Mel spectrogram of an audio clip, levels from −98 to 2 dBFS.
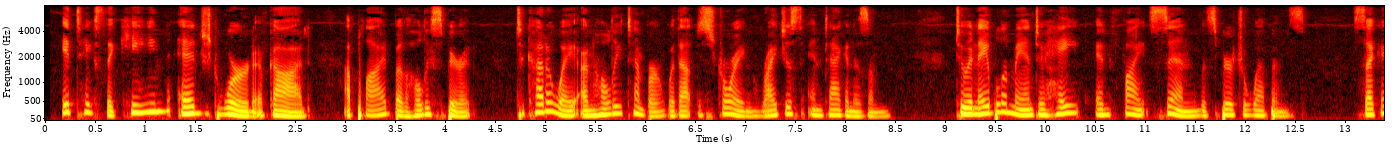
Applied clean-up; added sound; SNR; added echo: none; none; none; none.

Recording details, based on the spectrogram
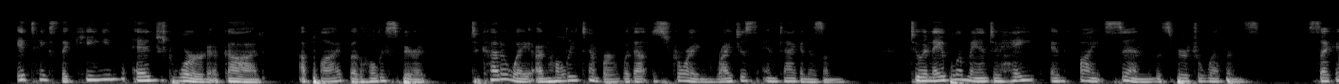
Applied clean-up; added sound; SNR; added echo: none; none; none; reverberation time 0.4 s.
